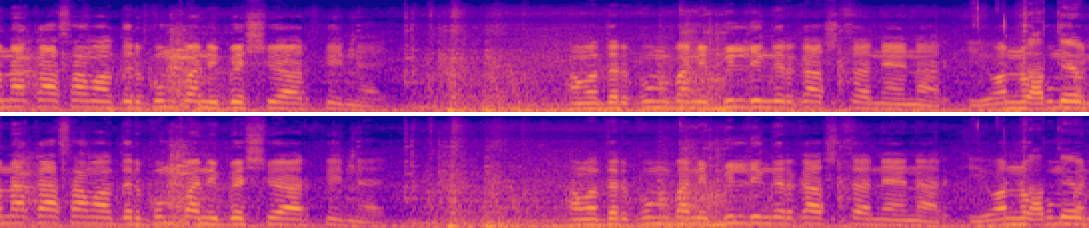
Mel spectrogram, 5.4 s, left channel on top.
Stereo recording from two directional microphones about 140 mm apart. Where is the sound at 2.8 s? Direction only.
15° right (ahead or behind).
